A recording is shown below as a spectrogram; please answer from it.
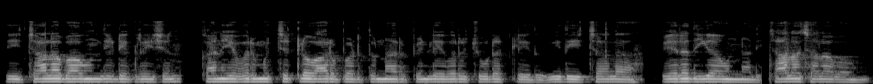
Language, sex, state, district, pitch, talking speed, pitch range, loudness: Telugu, male, Telangana, Karimnagar, 125 Hz, 130 wpm, 120-130 Hz, -25 LUFS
